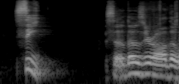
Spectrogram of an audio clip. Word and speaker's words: sí: Sí. Sí.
